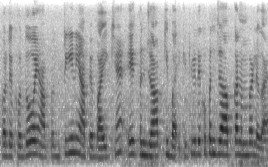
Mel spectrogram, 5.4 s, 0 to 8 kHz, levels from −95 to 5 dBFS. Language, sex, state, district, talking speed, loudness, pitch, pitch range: Hindi, female, Haryana, Charkhi Dadri, 245 wpm, -17 LUFS, 220 Hz, 195-240 Hz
